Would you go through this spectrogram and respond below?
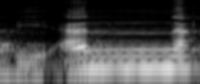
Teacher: nun mushaddada, il faut faire la nasalisation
